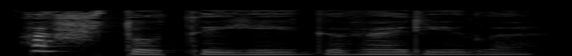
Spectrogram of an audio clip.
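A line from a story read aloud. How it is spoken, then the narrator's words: Cheerful curious question. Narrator (Russian): весело полюбопытствовала Катриона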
